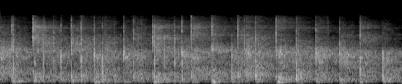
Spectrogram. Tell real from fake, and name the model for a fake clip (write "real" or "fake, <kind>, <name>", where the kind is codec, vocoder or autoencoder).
fake, codec, HILCodec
